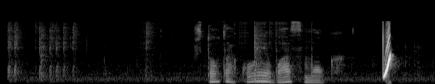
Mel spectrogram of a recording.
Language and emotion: Russian, neutral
